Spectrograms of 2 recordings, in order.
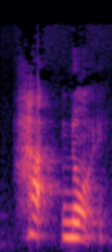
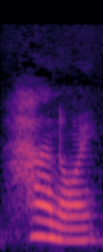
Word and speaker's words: Hanoi: so for example Hanoi please don't say hat no police say Hanoi or for example Calcutta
